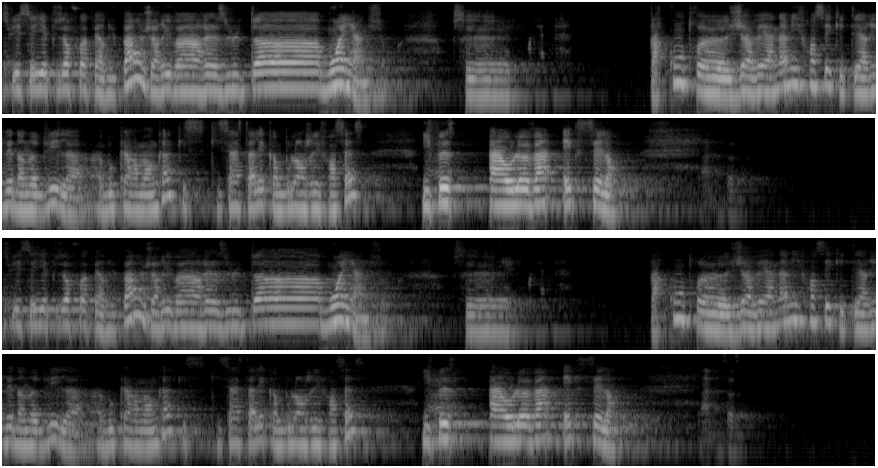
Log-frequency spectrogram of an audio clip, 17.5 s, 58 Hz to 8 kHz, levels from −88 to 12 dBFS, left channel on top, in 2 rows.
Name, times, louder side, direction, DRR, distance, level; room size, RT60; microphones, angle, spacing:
voice 1, 0.0-3.9 4.5-5.1 6.5-12.4 12.9-13.2 13.6-14.9, left 5 dB, 90° left, 0.5 m, -30 dB
voice 2, 4.8-5.2 13.0-13.3 15.7-16.1, right 2 dB, 70° right, 1.0 m, -54 dB
13.0 x 9.3 x 7.8 m
head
